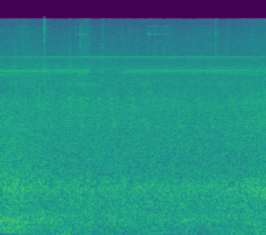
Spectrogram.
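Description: Shallow water trickles over stones.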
